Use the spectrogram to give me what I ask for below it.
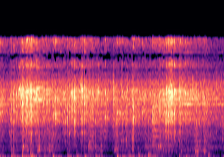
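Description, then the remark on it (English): Horses' hooves clip-clop steadily in a quick, overlapping rhythm as several armed men ride horses in the American West, with no voices over the sound. “Those men on the horses.”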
